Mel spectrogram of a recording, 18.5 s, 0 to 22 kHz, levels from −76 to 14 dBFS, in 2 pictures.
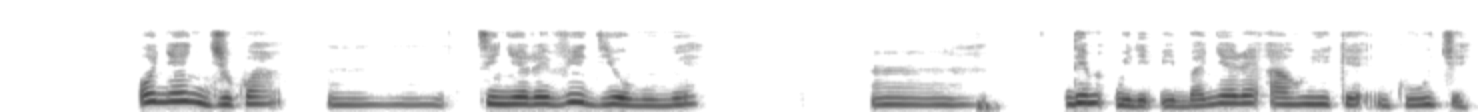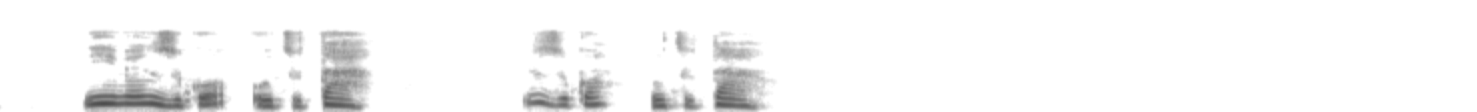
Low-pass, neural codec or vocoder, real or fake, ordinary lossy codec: none; none; real; none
